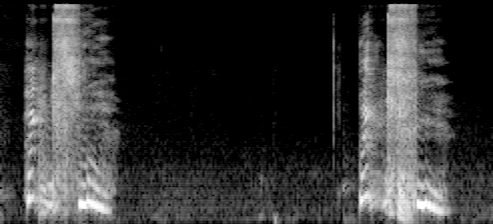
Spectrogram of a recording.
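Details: Sneezing after leaving a window open at night and waking with a tickly nose; two loud voiced sneezes about three seconds apart, each a drawn-in breath then forceful burst.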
